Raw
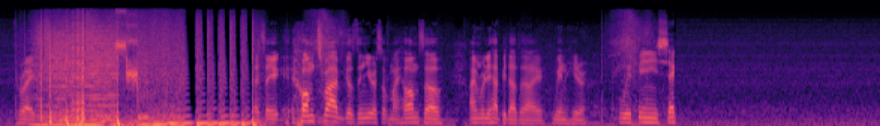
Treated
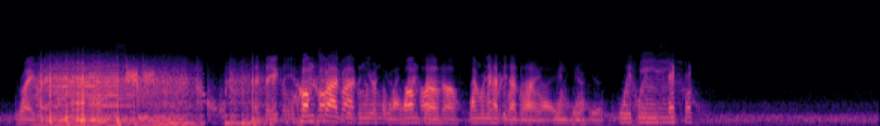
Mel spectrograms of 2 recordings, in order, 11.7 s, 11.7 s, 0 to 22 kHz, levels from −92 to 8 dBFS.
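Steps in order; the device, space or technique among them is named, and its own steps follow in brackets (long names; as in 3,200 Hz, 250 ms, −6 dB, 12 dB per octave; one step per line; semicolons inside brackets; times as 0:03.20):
0:02.50–0:03.00: high-pass filter 580 Hz 12 dB per octave
single-tap delay 224 ms −6.5 dB
envelope filter bass rig (envelope-controlled low-pass 270–1,600 Hz up, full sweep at −24 dBFS; loudspeaker in its box 71–2,300 Hz, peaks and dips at 92 Hz −9 dB, 220 Hz +8 dB, 480 Hz −5 dB, 710 Hz +10 dB, 1,100 Hz +6 dB, 2,000 Hz −5 dB)
level −6.5 dB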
